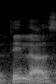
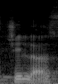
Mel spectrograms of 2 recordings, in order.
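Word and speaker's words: Đilas: Dilas, yeah? He is Gilas, I think it's correctly pronounced.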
